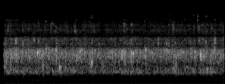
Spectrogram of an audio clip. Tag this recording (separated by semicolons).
FX; Loop; Water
